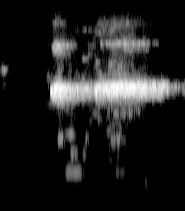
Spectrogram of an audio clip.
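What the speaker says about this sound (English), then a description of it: "whistle." A referee's whistle at a boys' varsity ice hockey game gives one sustained shrill blast lasting over a second, loud and clear, starting after a brief silence.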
